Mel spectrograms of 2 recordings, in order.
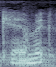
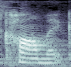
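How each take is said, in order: First: The name does not sound like comic. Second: The name sounds like the word comic. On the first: The speaker calls it wrong. "I've always pronounced it Kamek" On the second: The speaker calls it right. "I know that it's comic and not Kamek"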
